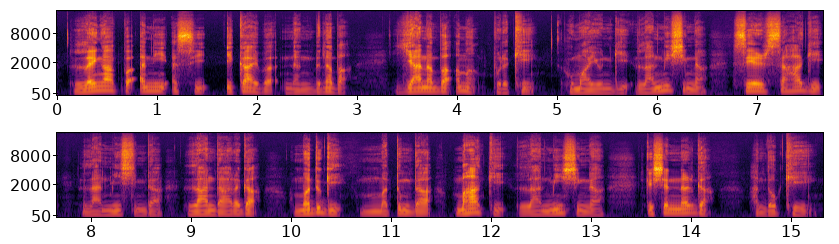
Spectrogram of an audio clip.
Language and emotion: Manipuri, neutral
